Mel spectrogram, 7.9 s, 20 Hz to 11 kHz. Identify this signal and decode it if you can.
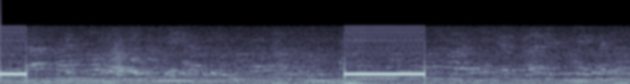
Ringback tone (Europe, 425 Hz), with speech.
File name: out- -2004- - - .28150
